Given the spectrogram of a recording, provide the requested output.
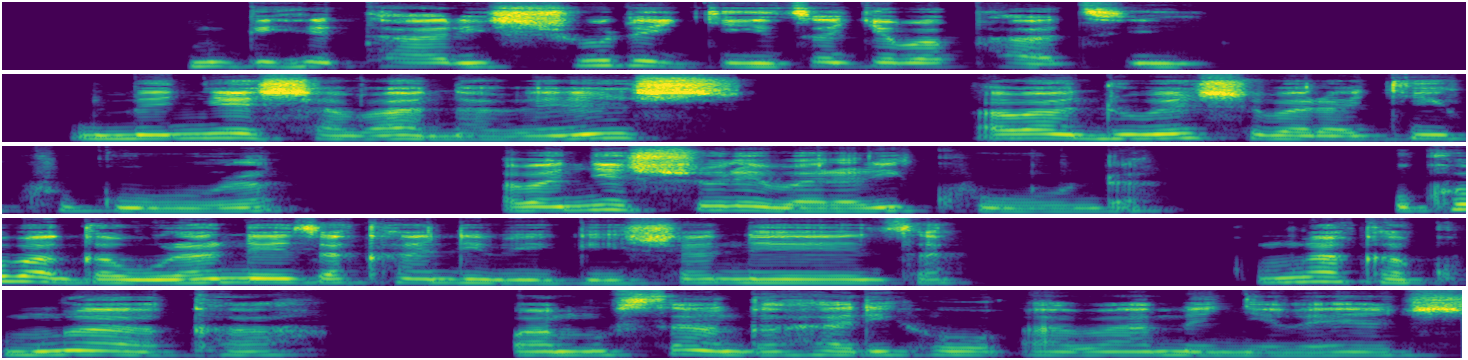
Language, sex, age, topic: Rundi, female, 25-35, education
